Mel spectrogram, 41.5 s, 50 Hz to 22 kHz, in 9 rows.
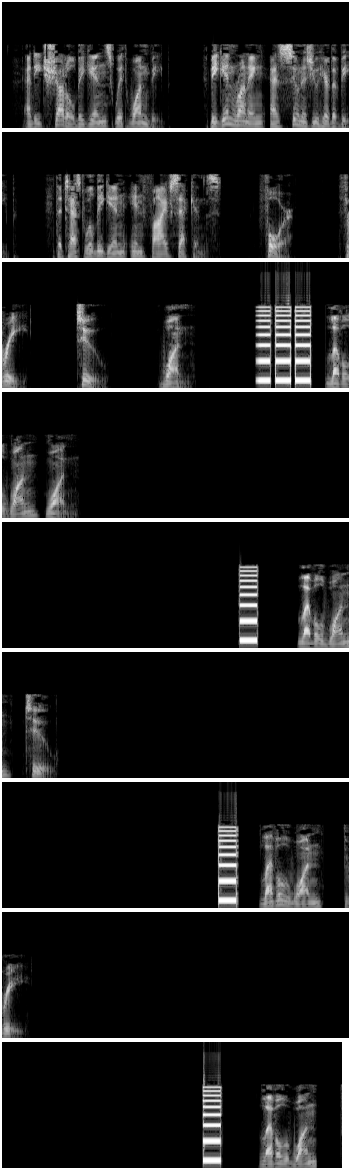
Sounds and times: Speech: 0.2 - 10.7, 11.3 - 11.9, 13.6 - 15.0, 22.4 - 24.0, 31.2 - 32.8, 40.4 - 41.3
Beep, bleep: 12.6 - 13.4, 21.7 - 22.0, 30.6 - 30.9, 39.7 - 40.0.

